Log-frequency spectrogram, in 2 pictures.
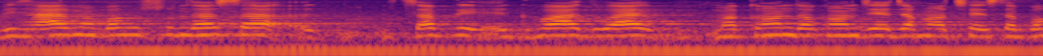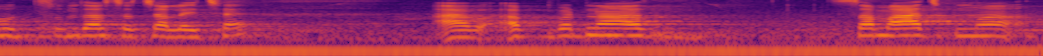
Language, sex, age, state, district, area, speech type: Maithili, female, 45-60, Bihar, Begusarai, urban, spontaneous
